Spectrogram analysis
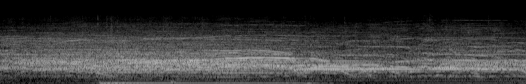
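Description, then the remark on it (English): A live audience cheers and whoops continuously, a dense wall of overlapping shouts and yells filling the space at steady loudness for several seconds. “Lights on this crowd, please.”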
